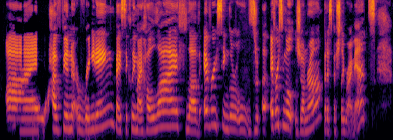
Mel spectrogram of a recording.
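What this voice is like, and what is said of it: Australian accent. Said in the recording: “I am Australian, if we can tell from the accent.”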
